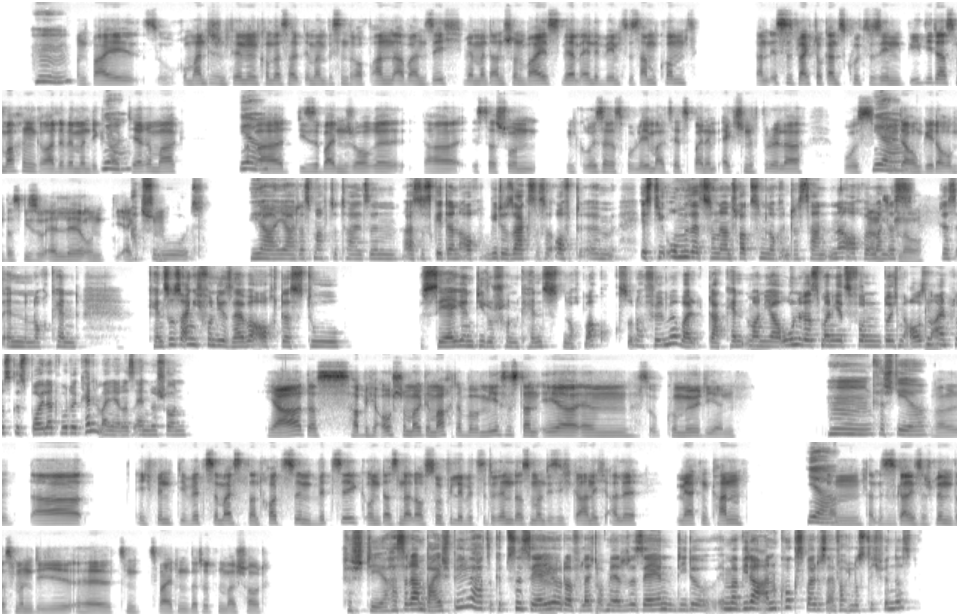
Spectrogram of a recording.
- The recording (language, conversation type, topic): German, podcast, Wie gehst du mit Spoilern um?
- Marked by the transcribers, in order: other background noise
